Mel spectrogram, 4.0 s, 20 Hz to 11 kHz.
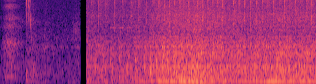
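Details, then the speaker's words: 2000 K11 Nissan Micra Sport, over 85,000 miles, stored ten years, fuel system drained and refilled with fresh fuel: engine catches and settles into a slow, rough, shaky tickover pulsing about four times a second. The idle control valve is suspected but not confirmed. "ooh slow ticking over slow slow idle now that's what it was doing isn't it ticking over shaking"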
